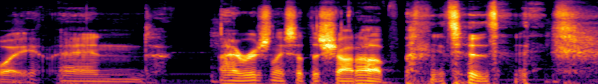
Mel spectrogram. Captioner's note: laughs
